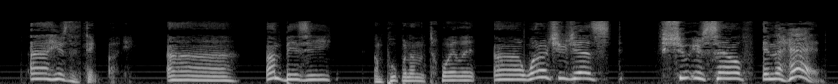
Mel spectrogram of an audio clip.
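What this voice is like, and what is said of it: Imitates another person's voice. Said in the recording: “Is that an impression of me? ... his awful impression”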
